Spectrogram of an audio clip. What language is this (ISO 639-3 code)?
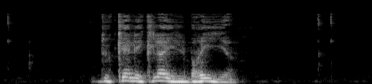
fra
